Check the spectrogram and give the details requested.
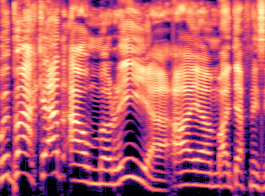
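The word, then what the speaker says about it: Almería: We're back at Almeria. I definitely said that wrong last. I was saying Almeria. To be fair, I did Google it and it said Almeria. I was wrong.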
